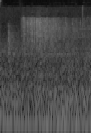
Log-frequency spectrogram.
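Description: Shell hits explode against an enemy ship in the naval combat game From the Depths, a brief, muffled, rumbling boom filling the low end without any voices.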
